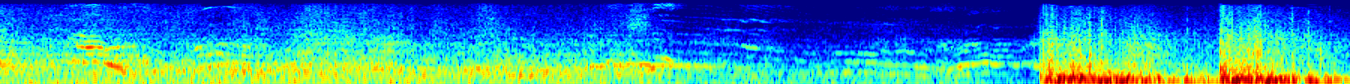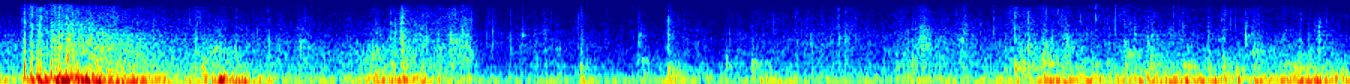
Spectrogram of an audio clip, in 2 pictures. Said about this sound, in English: What is it, soldier? Sir, the planes are trying to drop bombs on us. Oh, shit. Stop your fire and hit the deck.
